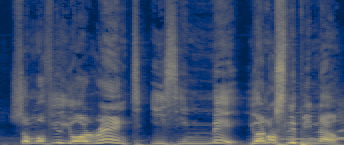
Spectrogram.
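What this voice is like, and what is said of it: Shouting loudly. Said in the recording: “I'm shouting, Abi. I'm shouting.”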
